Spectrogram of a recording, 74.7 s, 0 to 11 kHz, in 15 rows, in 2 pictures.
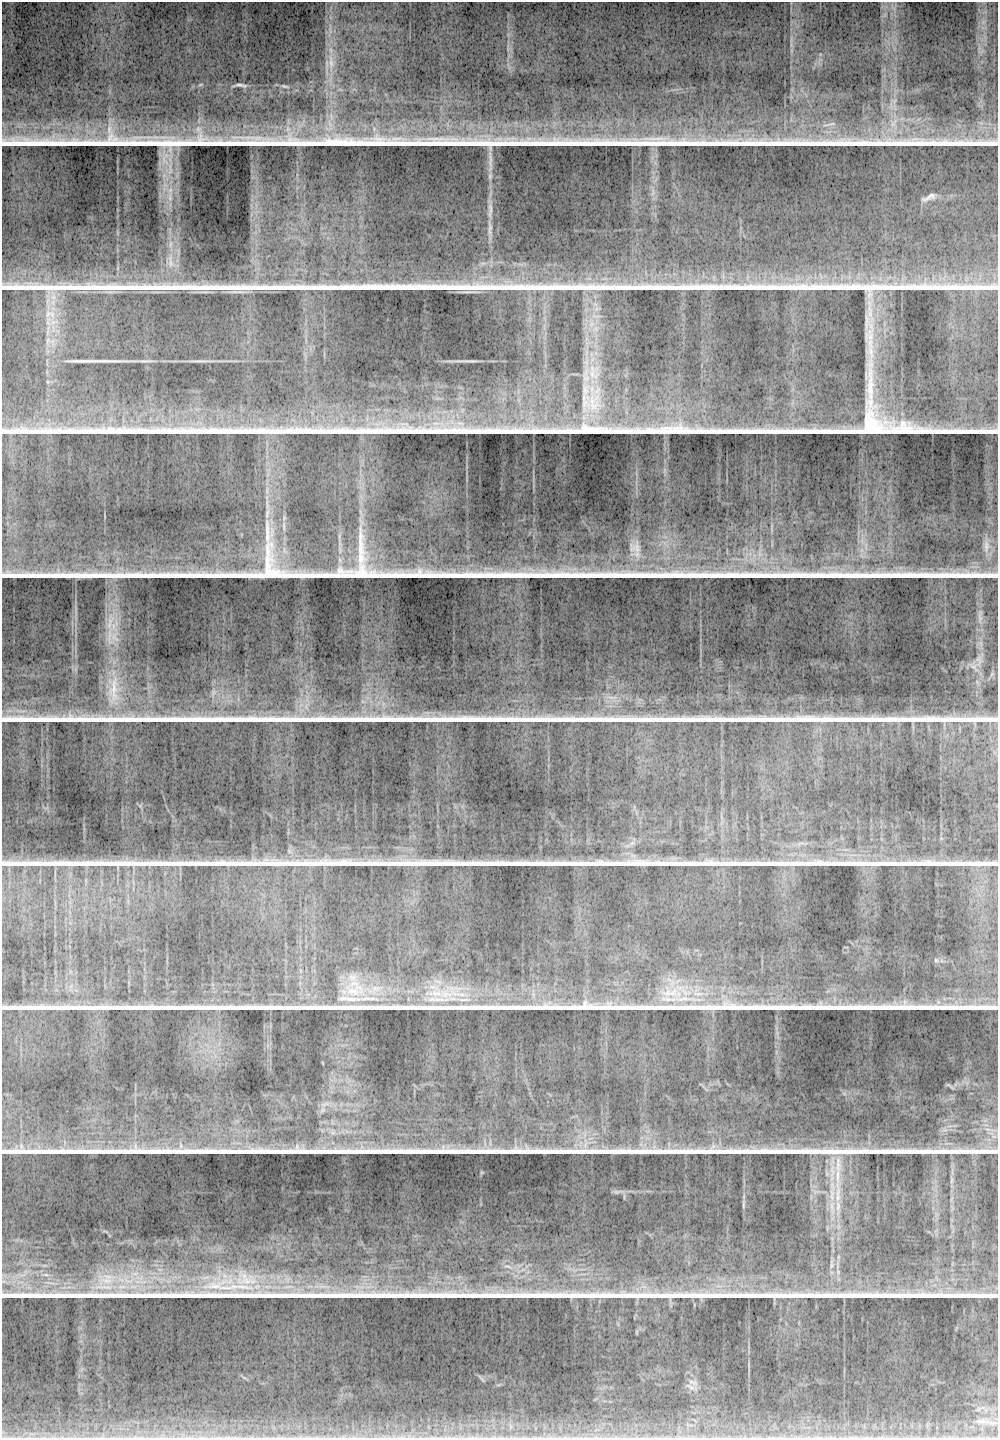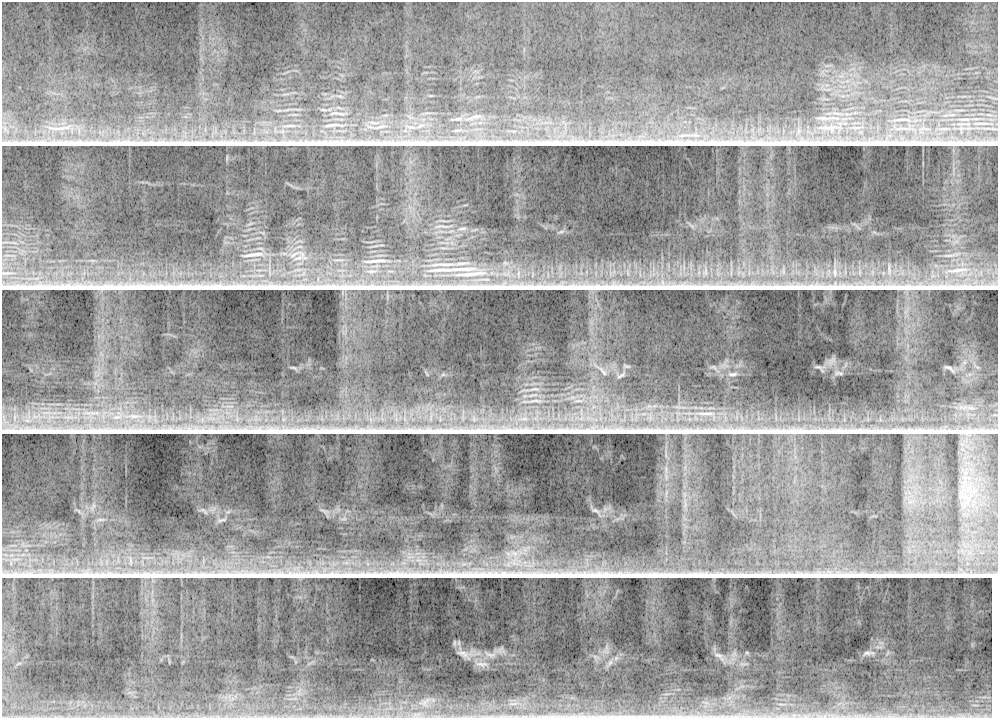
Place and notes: Maybachufer, Berlin, Deutschland - market walk
Soundscapes in the pandemic: walk over Maybachufer market, sunny afternoon in early spring, normally (and as you can hear from the many recordings around) this would be a crowded and lively place. not so now, almost depressed.
(Sony PCM D50, Primo EM172)
24 March 2020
